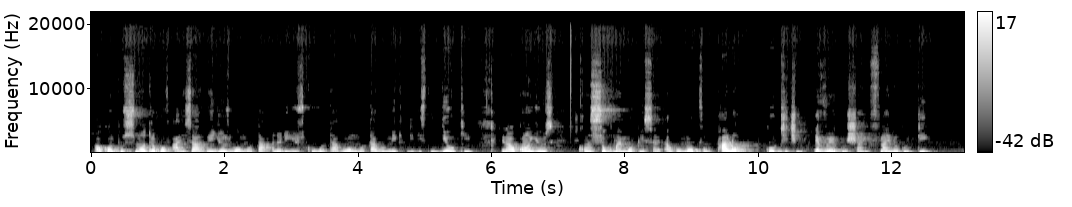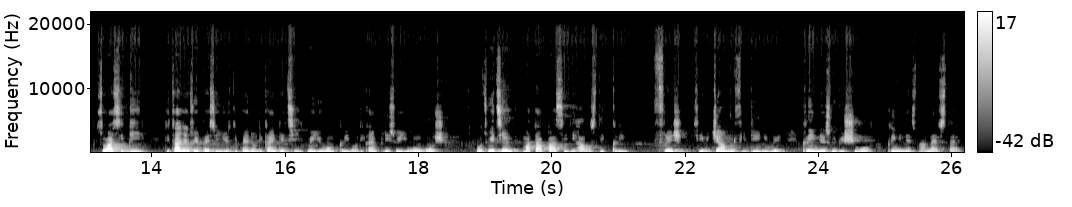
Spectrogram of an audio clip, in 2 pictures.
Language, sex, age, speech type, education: Nigerian Pidgin, male, 15-29, spontaneous, tertiary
